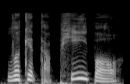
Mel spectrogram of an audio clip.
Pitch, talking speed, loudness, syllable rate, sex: 185 Hz, 185 wpm, -19 LUFS, 4.7 syllables/s, female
